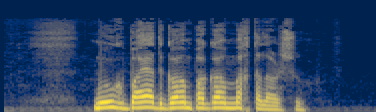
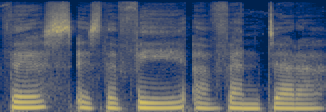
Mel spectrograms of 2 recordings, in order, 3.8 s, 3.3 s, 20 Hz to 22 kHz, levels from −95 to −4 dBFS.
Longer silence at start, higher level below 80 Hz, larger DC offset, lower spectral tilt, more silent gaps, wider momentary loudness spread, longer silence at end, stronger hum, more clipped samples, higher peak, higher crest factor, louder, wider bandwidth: first, 0.95 s vs 0.1 s; first, -48 dBFS vs -56 dBFS; neither; first, -9 dB/octave vs -5 dB/octave; neither; first, 13 LU vs 6 LU; first, 0.75 s vs 0 s; neither; neither; first, 0 dBFS vs -10 dBFS; about the same, 14 dB vs 16 dB; first, -13 LUFS vs -25 LUFS; second, 9.8 kHz vs over 20 kHz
